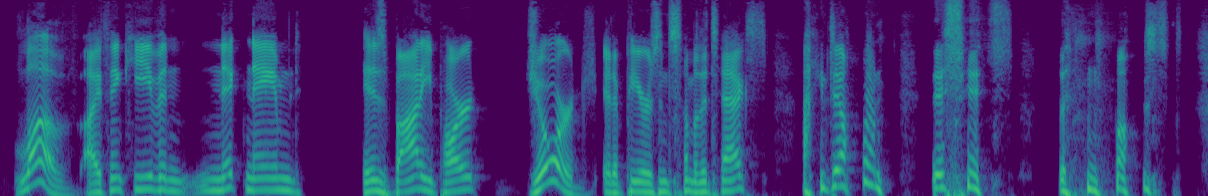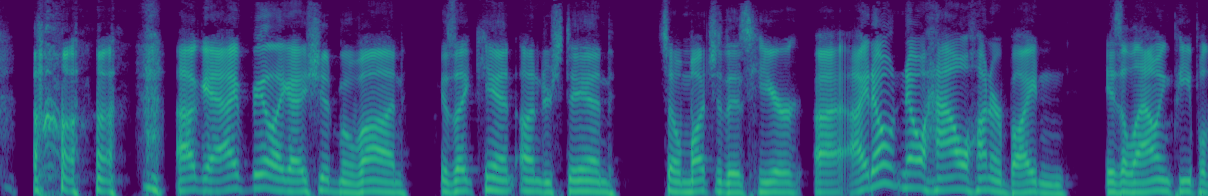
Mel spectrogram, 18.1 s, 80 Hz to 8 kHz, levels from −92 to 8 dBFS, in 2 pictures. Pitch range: 135-160 Hz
